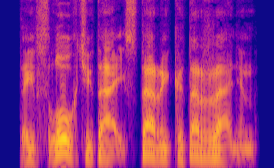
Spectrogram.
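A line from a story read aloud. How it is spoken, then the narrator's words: Growled. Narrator (Russian): прорычал Гронт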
